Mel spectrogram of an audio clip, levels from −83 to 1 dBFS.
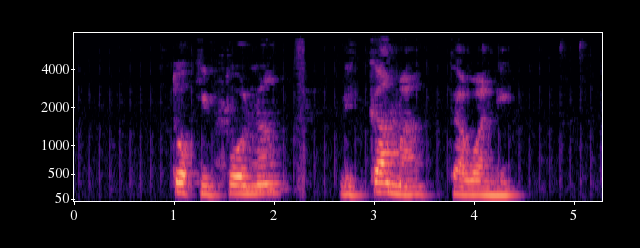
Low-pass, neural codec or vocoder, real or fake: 7.2 kHz; none; real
